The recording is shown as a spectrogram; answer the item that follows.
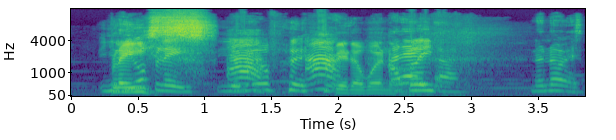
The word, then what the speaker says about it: Playz: Y Sí, un momento, se pronuncia Playzeta. Yo digo Place.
